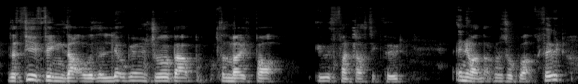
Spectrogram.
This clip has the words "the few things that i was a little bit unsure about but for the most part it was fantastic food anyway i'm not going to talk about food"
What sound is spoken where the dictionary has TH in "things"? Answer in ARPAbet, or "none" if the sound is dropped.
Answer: TH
